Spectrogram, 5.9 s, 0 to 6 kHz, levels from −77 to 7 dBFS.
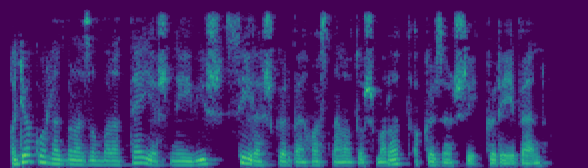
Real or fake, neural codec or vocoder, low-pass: real; none; 5.4 kHz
